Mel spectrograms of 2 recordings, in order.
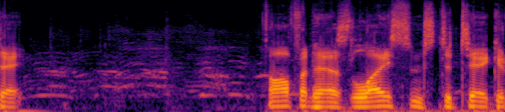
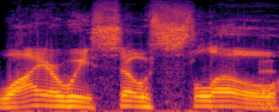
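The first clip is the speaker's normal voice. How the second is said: ordinary talk, nothing marked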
